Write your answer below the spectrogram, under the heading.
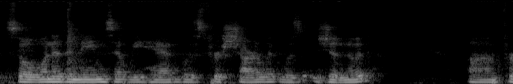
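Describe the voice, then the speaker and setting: Somewhat breathy and dark and mellow in tone, a man speaks at medium pitch in an American accent. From northern Wisconsin, Ojibwe reservation community. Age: 60s. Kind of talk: casual talk while cooking, cultural teaching. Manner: halting, many fillers.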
